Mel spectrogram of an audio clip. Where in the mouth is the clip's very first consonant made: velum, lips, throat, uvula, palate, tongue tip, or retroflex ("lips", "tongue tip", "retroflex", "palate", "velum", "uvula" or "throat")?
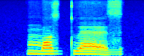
lips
